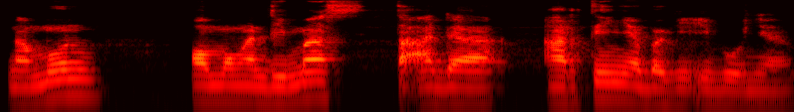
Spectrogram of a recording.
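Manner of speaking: ordinary delivery, nothing marked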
